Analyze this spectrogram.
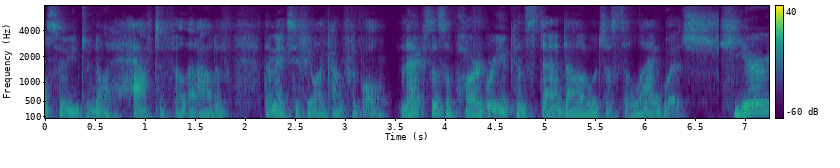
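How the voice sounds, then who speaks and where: A man's voice: on the low side, a bit bright. Young guy from germany explaining an application step by step, friendly and direct, talks straight to the viewer. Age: young adult. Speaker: vlogger explaining a college application. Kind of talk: casual tutorial walkthrough. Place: small indoor room.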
